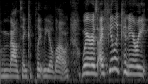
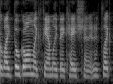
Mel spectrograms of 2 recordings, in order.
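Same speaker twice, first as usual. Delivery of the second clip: normal talking voice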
